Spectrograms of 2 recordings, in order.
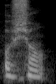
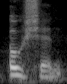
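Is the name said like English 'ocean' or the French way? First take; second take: French; English ocean. First: It is said with a French pronunciation. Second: It sounds like the English word ocean. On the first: The speaker calls it right. "that's how you say it in French" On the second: The speaker calls it wrong. "it's not ocean"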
